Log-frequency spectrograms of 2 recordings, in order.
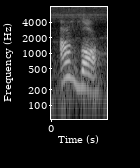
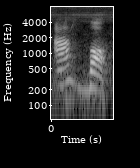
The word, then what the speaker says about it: Avó: Avó, grandmother. Here you need to hear the sound of the last O in the syllable. It should be an open O, as we say in Portuguese. Avó.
